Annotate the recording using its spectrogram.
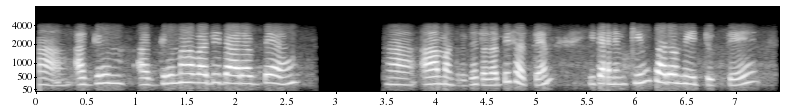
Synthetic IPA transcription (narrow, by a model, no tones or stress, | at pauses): ɦãːɐ̰ɡɾimɐɡɾimaːʋɐd̪id̪aːɾɐbjɐ | ɦãːaːmɐnt̪ɾɐd͡ʒɐt̪ɐd̪ɐpisɐt̪ːem | it̪aːnimkimkɐɾoːmiʈ̪ːuk̚t̪e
